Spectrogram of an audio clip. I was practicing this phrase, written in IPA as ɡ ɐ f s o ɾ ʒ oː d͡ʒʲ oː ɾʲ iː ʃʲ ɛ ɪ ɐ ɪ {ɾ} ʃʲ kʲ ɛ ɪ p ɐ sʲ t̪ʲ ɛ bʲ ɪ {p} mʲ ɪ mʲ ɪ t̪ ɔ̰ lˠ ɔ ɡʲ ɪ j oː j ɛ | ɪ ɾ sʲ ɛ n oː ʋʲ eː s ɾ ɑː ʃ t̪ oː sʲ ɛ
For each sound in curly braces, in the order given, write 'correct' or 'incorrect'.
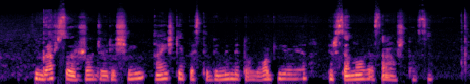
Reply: incorrect: none, incorrect: none

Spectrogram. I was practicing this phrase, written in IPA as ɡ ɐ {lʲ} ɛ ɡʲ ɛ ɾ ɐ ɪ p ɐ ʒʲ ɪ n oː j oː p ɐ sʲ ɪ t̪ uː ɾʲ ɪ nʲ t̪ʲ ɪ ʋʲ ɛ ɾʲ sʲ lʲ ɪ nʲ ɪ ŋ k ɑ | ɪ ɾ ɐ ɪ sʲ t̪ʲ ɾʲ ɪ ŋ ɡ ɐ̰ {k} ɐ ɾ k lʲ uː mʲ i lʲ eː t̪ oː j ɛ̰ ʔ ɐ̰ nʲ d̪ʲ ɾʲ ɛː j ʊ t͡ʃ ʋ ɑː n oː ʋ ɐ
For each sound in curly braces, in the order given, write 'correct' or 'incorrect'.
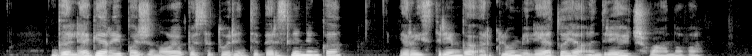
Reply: correct, incorrect: ʔ

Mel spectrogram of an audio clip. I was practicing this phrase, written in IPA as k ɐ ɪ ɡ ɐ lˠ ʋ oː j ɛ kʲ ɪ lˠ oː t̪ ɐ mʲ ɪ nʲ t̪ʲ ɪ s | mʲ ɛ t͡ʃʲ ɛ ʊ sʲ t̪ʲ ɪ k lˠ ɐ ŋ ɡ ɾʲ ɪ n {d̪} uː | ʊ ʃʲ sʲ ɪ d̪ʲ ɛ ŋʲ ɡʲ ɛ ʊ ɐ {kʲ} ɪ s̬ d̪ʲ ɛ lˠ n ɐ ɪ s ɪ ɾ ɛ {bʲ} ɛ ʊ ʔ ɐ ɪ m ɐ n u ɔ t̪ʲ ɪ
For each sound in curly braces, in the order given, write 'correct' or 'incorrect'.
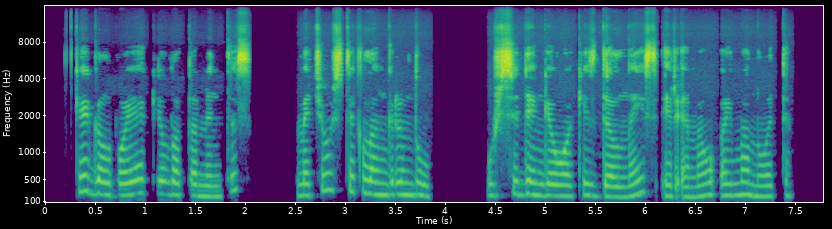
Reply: correct, correct, incorrect: mʲ

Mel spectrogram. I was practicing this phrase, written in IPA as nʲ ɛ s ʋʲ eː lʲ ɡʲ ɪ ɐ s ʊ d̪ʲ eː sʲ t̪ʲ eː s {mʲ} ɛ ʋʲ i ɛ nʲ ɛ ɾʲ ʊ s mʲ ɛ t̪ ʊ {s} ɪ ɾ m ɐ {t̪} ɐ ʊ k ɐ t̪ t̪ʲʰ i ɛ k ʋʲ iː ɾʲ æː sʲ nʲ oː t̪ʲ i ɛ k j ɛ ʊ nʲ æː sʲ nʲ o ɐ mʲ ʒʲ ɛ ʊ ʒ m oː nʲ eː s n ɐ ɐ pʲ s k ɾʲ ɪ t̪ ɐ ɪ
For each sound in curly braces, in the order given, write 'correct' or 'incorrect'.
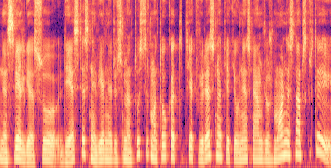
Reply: incorrect: nʲ, correct, correct

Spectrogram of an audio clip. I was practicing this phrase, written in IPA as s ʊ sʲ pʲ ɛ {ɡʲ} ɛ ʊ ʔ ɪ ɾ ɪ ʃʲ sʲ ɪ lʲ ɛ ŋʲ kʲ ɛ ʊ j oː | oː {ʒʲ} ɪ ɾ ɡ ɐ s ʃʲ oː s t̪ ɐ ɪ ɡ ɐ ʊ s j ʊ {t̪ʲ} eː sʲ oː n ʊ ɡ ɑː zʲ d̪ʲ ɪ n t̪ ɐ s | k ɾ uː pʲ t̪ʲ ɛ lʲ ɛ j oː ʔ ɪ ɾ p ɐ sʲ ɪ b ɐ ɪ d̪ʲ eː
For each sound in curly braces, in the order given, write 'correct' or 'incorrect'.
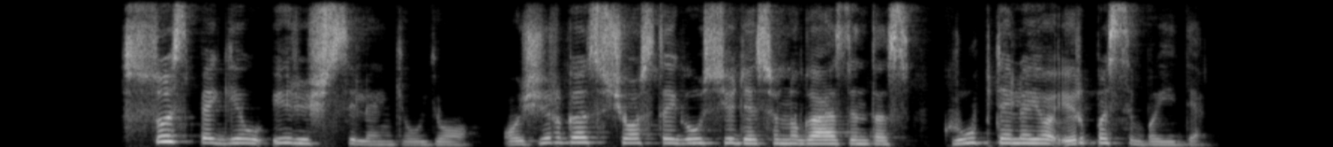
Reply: correct, correct, incorrect: d̪ʲ

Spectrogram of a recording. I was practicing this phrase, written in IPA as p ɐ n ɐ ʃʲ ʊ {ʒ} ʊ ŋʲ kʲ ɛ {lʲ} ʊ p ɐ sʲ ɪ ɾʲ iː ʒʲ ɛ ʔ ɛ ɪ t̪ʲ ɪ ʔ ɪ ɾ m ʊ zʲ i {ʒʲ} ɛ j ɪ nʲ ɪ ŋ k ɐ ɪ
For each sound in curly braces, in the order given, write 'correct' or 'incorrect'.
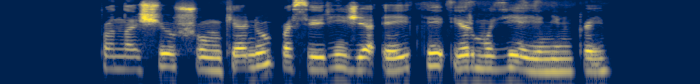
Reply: incorrect: ʃ, correct, incorrect: none

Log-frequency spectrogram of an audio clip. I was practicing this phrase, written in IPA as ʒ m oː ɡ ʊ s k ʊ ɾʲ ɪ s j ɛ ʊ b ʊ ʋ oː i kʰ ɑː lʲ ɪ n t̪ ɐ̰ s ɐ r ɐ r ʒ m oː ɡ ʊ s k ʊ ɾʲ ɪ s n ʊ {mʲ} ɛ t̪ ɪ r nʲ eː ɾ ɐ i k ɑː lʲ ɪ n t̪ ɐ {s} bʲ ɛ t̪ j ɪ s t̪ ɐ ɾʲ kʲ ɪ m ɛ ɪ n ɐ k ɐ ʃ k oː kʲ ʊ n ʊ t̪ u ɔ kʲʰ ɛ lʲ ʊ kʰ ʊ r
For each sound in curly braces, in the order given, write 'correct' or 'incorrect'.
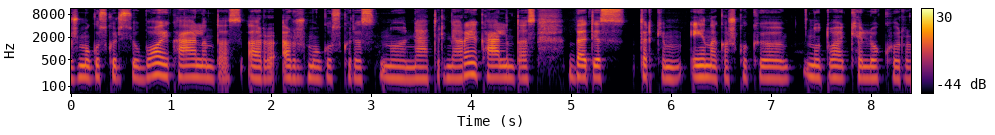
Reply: incorrect: nʲ, correct

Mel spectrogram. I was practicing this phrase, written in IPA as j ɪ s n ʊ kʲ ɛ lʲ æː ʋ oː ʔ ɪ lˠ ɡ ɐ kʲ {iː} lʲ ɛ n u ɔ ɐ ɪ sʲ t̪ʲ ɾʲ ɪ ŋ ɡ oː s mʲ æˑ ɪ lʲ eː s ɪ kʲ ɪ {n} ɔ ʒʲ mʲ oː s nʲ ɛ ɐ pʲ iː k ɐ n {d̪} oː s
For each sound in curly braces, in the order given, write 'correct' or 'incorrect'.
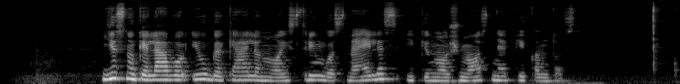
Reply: incorrect: æː, correct, incorrect: t̪

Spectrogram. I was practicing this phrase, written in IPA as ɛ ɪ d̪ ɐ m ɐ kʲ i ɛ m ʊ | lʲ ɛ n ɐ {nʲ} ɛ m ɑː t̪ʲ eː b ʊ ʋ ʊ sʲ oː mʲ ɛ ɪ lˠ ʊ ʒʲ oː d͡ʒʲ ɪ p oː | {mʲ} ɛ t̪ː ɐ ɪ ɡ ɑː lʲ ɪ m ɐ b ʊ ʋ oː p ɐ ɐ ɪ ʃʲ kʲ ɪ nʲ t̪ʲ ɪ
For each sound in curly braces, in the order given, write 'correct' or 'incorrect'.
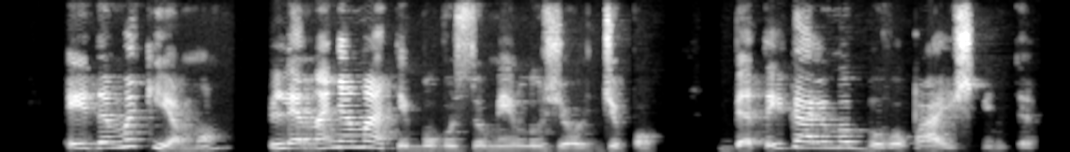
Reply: correct, incorrect: bʲ

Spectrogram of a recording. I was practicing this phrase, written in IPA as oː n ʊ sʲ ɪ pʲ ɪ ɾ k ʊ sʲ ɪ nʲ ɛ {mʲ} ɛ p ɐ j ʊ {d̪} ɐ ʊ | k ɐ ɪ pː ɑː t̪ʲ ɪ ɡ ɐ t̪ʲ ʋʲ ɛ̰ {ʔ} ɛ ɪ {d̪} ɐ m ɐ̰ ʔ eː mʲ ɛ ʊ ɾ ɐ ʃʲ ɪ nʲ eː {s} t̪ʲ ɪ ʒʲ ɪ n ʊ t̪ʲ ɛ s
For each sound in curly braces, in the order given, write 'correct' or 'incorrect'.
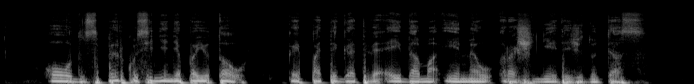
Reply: incorrect: nʲ, incorrect: t̪, correct, correct, incorrect: none

